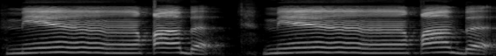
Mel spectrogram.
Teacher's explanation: Qab lantunannya kecil. Qalqalah sughra. · ikhfa hakiki dengan 2 harakat bawa ke sisi huruf qaf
